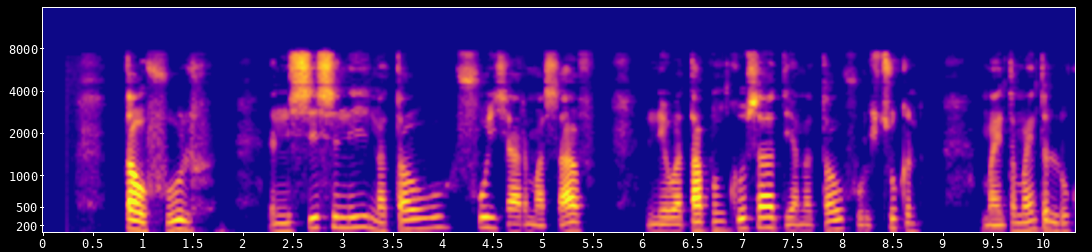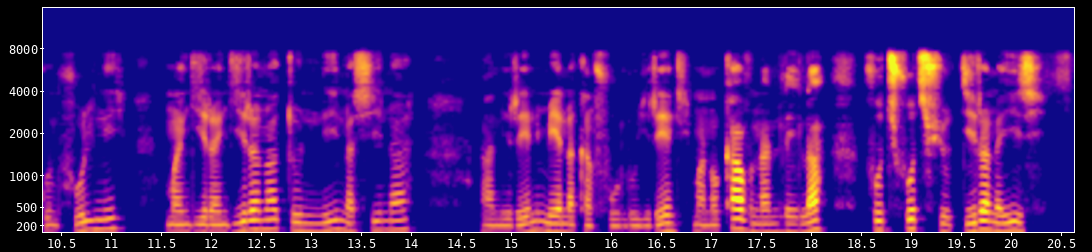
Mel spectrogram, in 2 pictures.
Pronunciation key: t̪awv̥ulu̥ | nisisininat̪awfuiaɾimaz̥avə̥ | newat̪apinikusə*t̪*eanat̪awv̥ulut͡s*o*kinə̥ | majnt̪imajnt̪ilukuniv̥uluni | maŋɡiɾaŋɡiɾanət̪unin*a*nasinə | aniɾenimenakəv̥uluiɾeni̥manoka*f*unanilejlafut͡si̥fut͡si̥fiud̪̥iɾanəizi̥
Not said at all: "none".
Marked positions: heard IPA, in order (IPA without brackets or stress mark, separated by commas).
d̪, u, i, v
